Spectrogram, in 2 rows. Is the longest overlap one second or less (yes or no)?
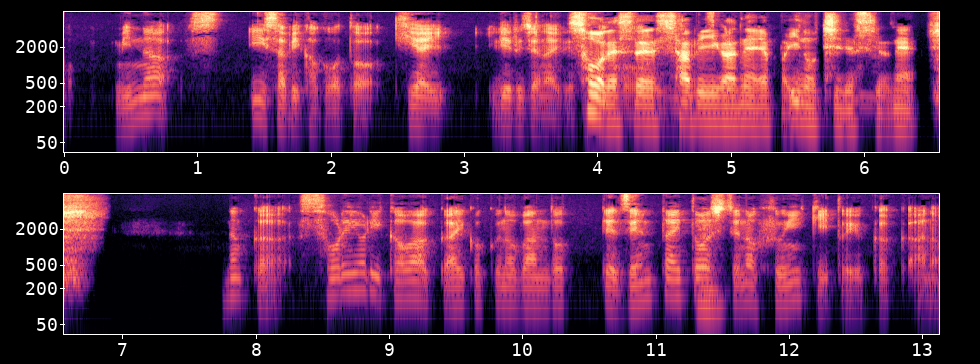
no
